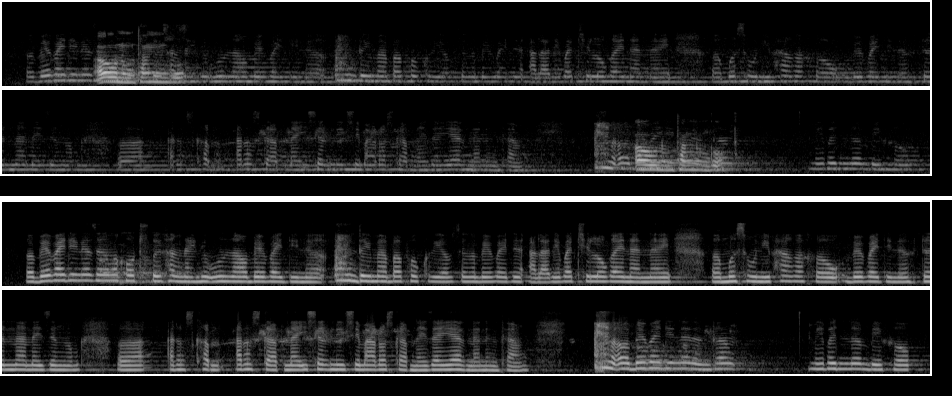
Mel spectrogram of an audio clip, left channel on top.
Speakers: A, on the right; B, on the left.
A: बेबायदिनो जोङो
B: औ
A: मोखौ
B: नोंथां
A: थुखैखांनायनि
B: नंगौ
A: उनाव बेबायदिनो दैमा बा फख्रियाव जों बेबायदि आलारि बादि थगायनानै मोसौ मोसौनि फागाखौ बेबायदिनो दोननानै जोङो ओ आरज- गाब आरज गाबनाय इसोरनिसिम आर'ज गाबनाय जायो आरोना नोंथां ओ बेबायदिनो
B: औ
A: नोंथां
B: नंगौ
A: बेबायदिनो बेखौ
